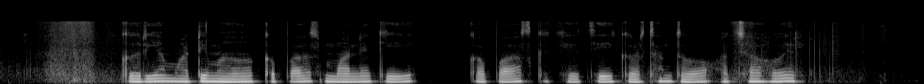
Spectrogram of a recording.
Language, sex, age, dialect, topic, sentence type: Chhattisgarhi, male, 18-24, Northern/Bhandar, agriculture, question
